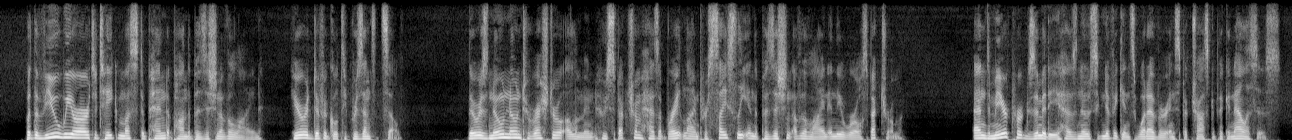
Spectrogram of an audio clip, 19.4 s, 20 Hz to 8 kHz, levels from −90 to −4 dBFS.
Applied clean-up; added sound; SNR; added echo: neural mask model Resemble Enhance denoiser.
